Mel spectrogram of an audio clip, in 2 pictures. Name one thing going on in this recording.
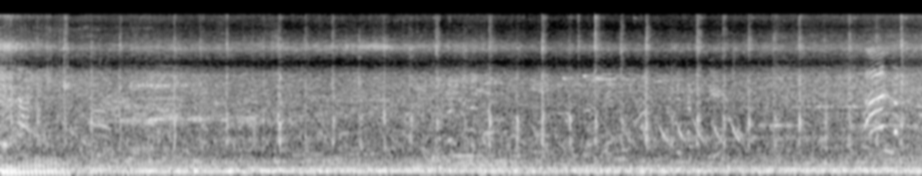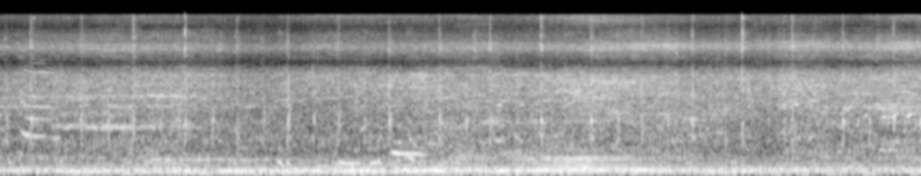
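Cart wheels rumble over the road.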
